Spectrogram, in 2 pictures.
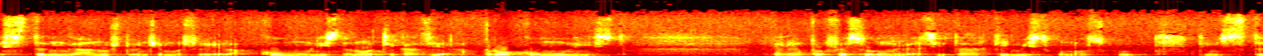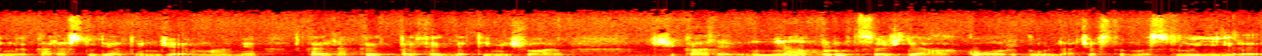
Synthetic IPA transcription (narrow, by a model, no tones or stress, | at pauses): est̪ɨŋɡanuʃt̪iuɨnt͡ʃe̞məsuḭḛjeɾʔa̰kʰo̞munist̪ɨno̞rt͡ʃe̞ka̰zjḛɾa̰pɾo̞ko̞munḭst̪ | kaɾeapɾo̞fe̞so̞ɾunḭversit̪arkimist̪kunʔo̞̰skut̪d̪̥ḭnst̪ɨŋɡəkaɾeast̪ud̪iat̪ɨ̰nd͡ʒḛrmanijḁ | kaɾejeɾa̰kɾet̪̚perfek̚t̪d̪e̞t̪imḭʃoaɾə | ʃikaɾe̞navɾut̪səʃd̪eaːko̞rd̪ṵlla̰at͡ʃast̪əməsluiɾḛ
